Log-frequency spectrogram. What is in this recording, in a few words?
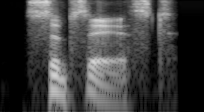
"subsist", British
